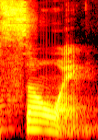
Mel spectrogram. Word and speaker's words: sewing: Because of course the pronunciation is the same as so. There's no sewing though adding an ing. So sewing is the activity but the pronunciation is the same as the word so.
